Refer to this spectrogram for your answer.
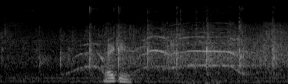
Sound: applause

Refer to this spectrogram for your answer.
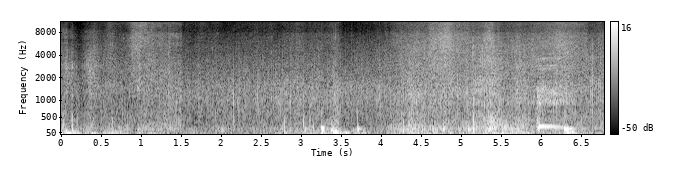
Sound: rain on tent

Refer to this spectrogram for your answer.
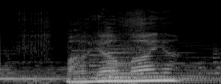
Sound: Sam humming

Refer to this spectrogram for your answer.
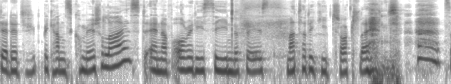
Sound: laughs

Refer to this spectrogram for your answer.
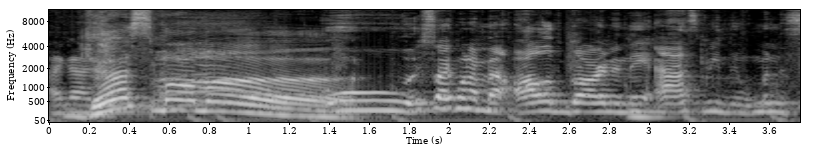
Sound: gasps

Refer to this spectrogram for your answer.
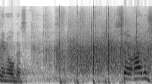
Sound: applause

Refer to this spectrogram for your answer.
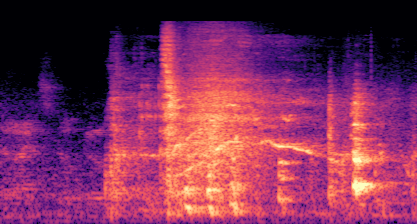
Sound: laughter

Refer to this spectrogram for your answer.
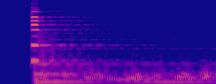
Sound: honk

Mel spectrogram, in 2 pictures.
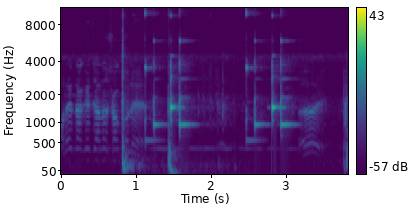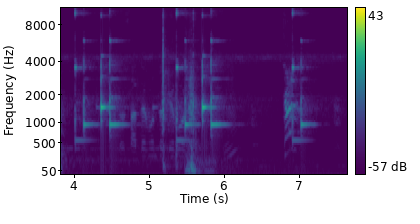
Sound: phone rings

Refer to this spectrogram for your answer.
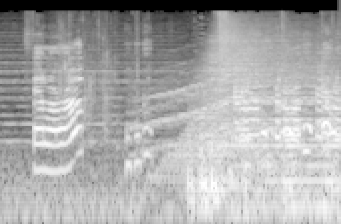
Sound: chattering

